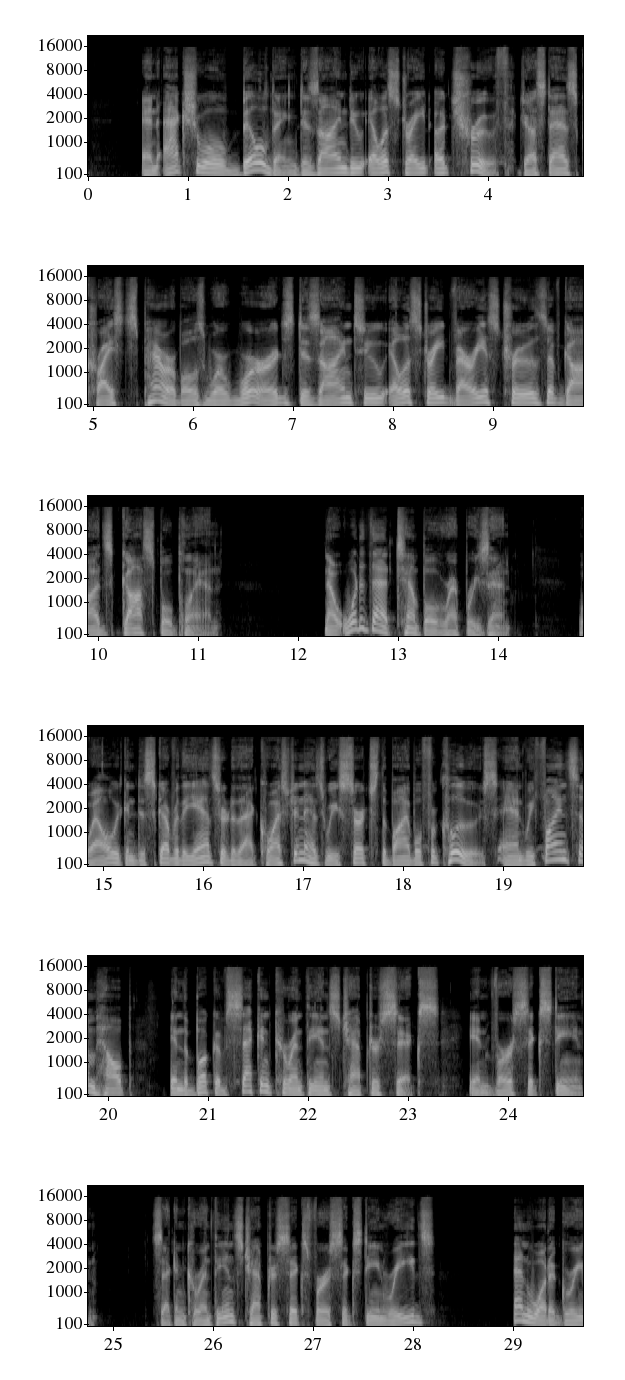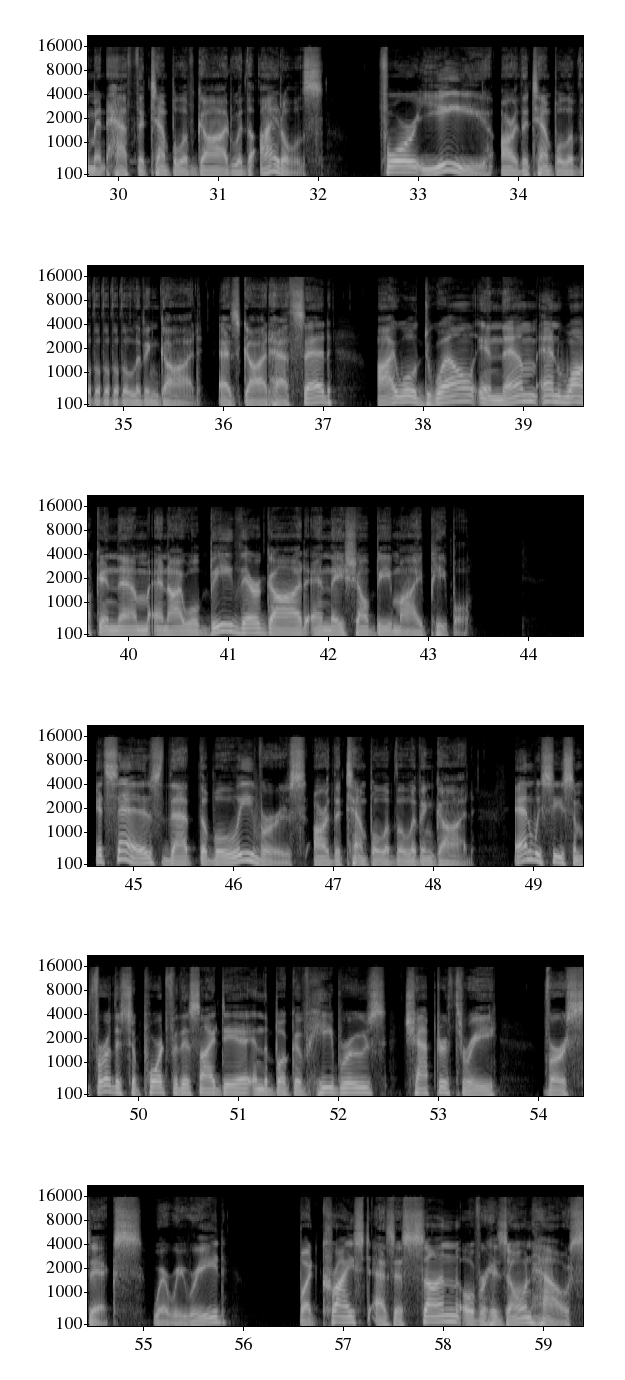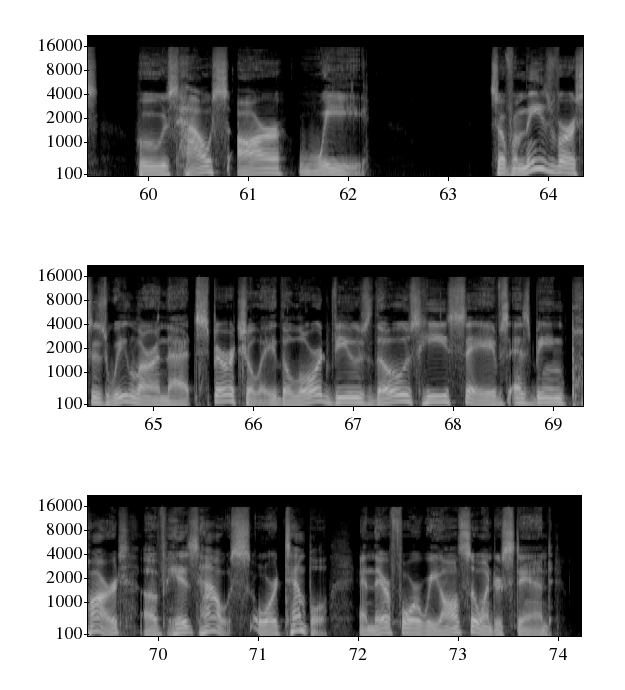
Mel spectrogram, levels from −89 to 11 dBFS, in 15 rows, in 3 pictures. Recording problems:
audio stuttering; at 35 s

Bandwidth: 15 kHz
